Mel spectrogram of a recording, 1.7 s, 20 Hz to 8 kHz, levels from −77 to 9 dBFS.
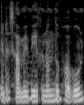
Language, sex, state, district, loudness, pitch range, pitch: Bengali, male, West Bengal, Dakshin Dinajpur, -15 LUFS, 140-150 Hz, 145 Hz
